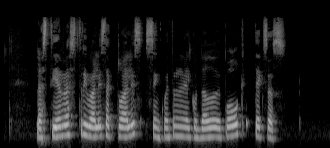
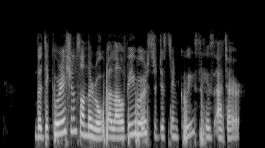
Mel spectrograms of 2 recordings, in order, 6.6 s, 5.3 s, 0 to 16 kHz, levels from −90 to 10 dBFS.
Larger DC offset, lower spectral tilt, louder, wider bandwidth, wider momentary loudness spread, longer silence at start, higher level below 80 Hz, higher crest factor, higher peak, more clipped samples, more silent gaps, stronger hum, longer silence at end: neither; second, -4.5 dB/octave vs -6.5 dB/octave; second, -29 LUFS vs -19 LUFS; first, 11 kHz vs 7.6 kHz; about the same, 9 LU vs 11 LU; about the same, 0.75 s vs 0.7 s; second, -82 dBFS vs -52 dBFS; about the same, 16 dB vs 18 dB; second, -12 dBFS vs -2 dBFS; neither; neither; neither; first, 0.95 s vs 0.55 s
